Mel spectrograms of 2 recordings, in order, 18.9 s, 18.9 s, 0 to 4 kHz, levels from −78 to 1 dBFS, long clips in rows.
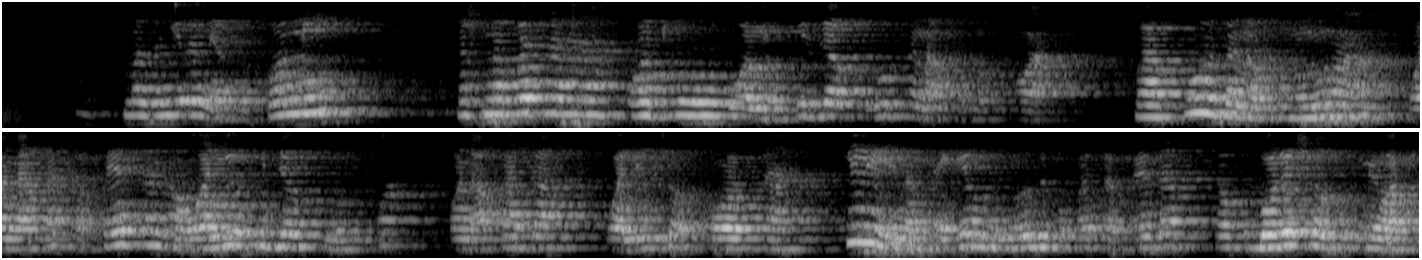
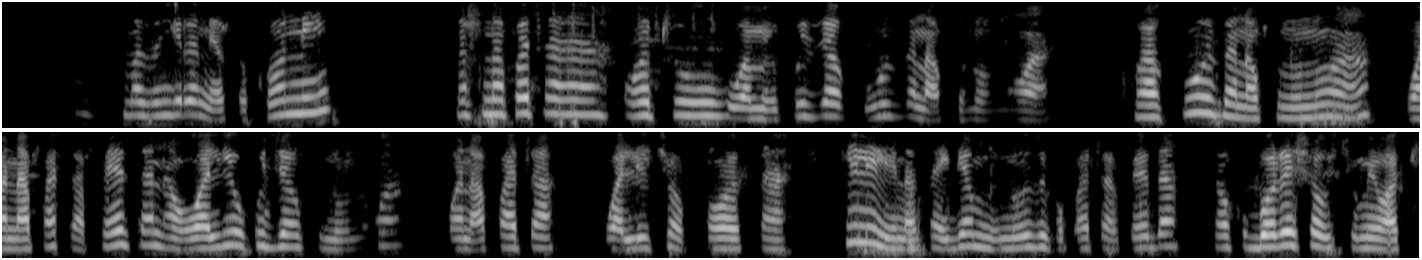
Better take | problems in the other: second | room echo; dies away in 1 s

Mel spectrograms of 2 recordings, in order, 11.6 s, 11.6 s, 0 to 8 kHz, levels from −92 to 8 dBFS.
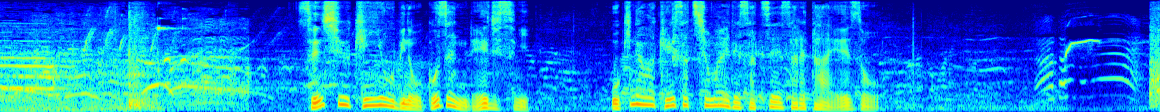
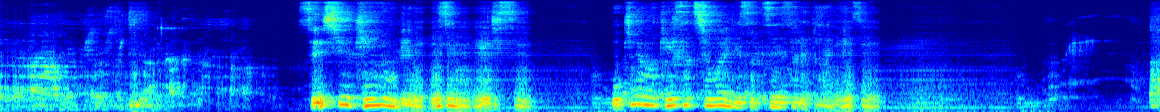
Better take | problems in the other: first | noise reduction (neural separator model SepFormer DNS4)

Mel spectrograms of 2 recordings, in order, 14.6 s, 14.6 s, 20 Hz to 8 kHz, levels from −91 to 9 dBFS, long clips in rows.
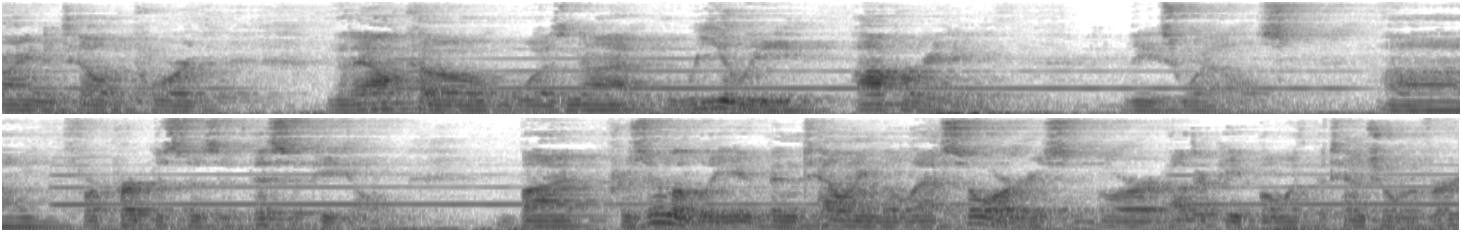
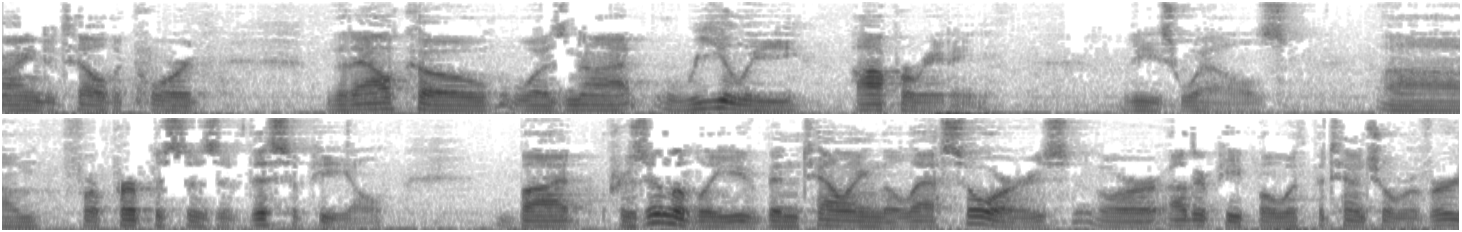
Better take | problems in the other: second | background sound (Trumpet); 14 dB below the speech // room echo; dies away in 1.1 s

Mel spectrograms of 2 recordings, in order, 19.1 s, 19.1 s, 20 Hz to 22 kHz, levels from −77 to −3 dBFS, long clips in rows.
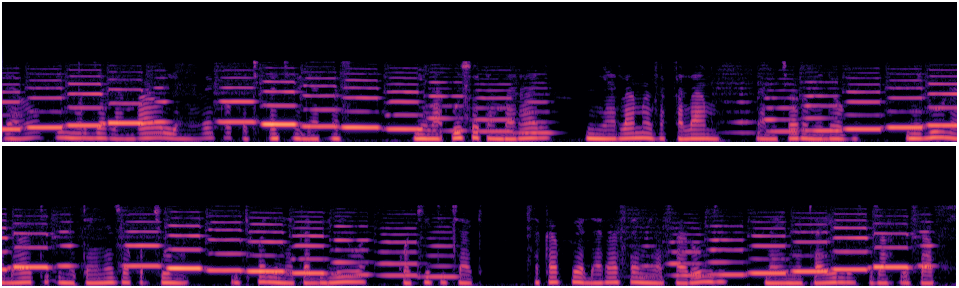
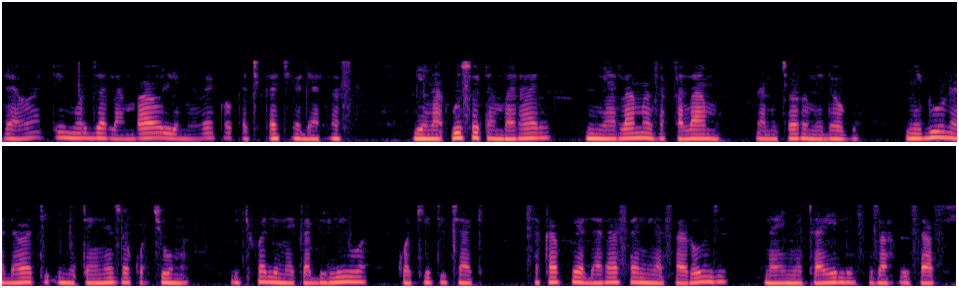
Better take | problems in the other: second | background sound (Wind instrument, woodwind instrument); 3 dB above the speech

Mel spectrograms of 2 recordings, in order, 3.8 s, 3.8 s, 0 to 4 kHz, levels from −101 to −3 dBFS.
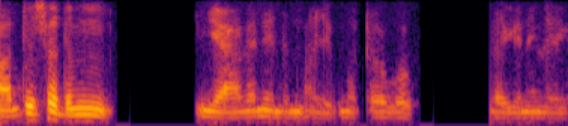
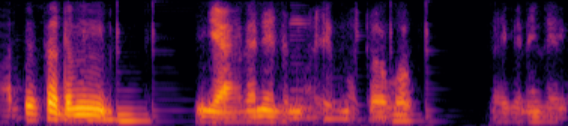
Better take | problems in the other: first | noise reduction (neural mask model DeepFilterNet 3)

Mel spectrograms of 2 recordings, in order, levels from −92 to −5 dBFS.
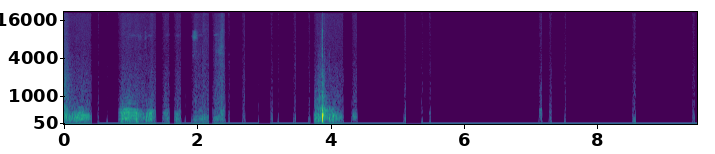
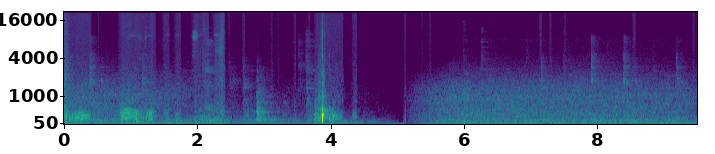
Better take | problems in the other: first | background sound (Sliding door); 14 dB below the speech

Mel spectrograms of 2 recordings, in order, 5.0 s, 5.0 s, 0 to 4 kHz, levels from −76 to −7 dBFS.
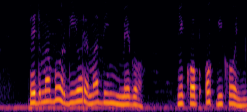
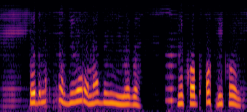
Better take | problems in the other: first | noise reduction (neural separator model SepFormer WHAM!)

